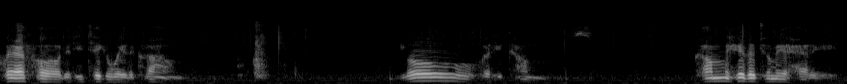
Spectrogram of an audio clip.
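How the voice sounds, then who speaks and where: A man's voice: medium pitch, lively intonation, slow, pauses often, darkish tone, highs cut off, slight background noise. An actor playing a dying old king, bitter and grieving over his son, in declamatory classical Shakespearean radio drama style. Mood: weak, anxious. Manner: declamatory, with big swells and drops.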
